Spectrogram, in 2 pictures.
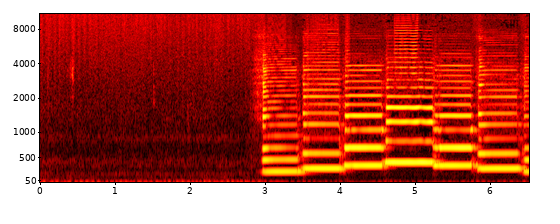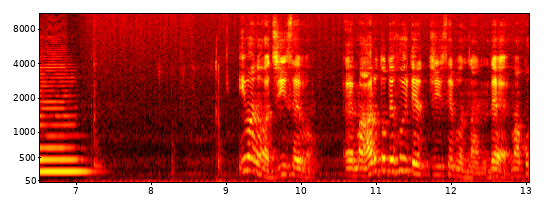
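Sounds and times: alto saxophone arpeggio: 0:02.8 - 0:07.4.

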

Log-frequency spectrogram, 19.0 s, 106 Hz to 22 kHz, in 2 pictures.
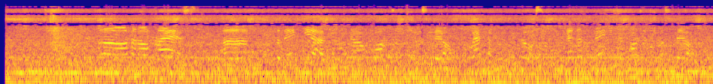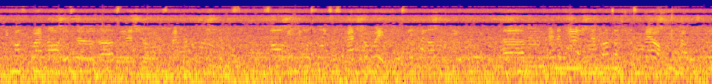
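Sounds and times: low hum and rumble: 0:00.1 - 0:19.0.

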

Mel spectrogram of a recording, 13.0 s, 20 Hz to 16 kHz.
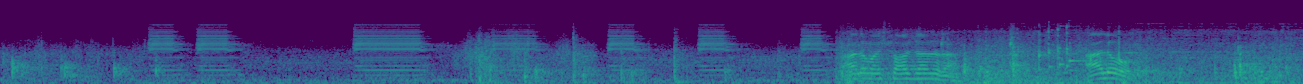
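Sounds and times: electric intercom buzzer: 0:01.5 - 0:02.5, 0:03.5 - 0:05.4, 0:06.1 - 0:07.4, 0:08.0 - 0:08.6.

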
